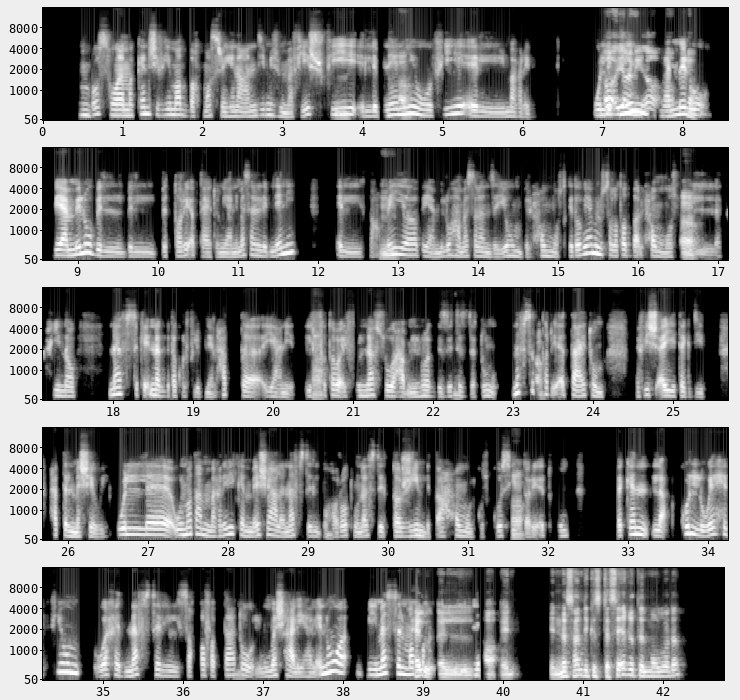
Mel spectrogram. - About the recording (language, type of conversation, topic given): Arabic, podcast, إيه أكتر توابل بتغيّر طعم أي أكلة وبتخلّيها أحلى؟
- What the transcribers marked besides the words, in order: none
